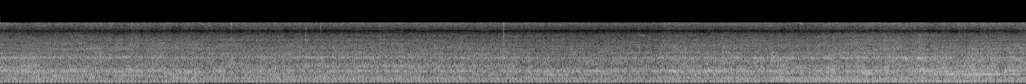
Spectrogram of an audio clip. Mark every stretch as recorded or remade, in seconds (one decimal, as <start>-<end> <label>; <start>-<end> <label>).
0.0-2.9 remade; 2.9-7.6 recorded; 7.6-10.3 remade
